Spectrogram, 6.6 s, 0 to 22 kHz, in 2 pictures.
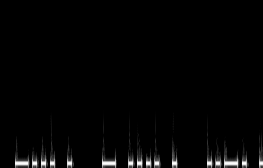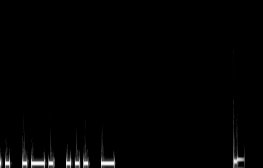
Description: Morse code, heard as a keyed tone, about 22 wpm, 700 Hz. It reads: BE THE FIRST
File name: practice / 22wpm / Sets of 6 Words - 22wpm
